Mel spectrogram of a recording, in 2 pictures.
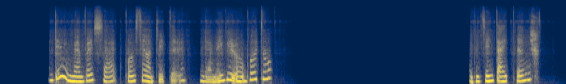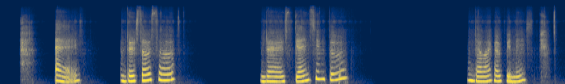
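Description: A young woman speaks cheerfully and closely into a microphone, in short bursts with pauses.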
